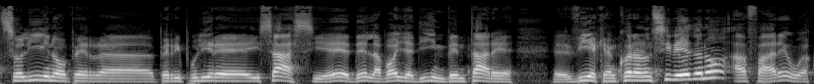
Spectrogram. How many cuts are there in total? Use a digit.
0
